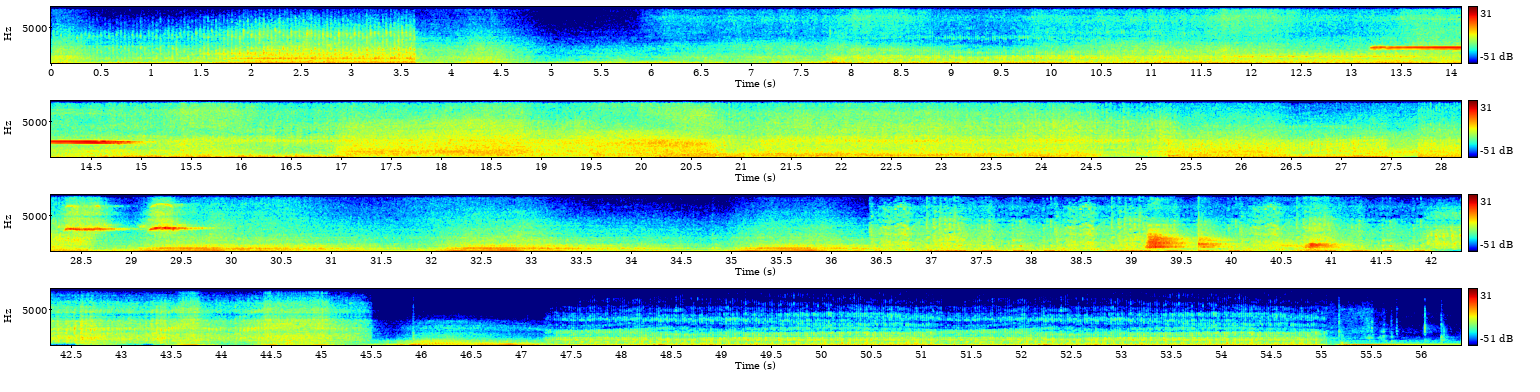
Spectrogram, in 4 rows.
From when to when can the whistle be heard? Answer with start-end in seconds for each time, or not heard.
13.2-14.8, 28.3-29.6.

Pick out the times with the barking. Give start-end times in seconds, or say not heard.
39.1-41.0.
